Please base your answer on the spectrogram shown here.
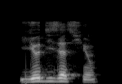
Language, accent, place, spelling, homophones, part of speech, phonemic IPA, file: French, France, Lyon, yodisation, iodisation, noun, /jɔ.di.za.sjɔ̃/, LL-Q150 (fra)-yodisation.wav
- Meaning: yodification, addition of or transformation into a yod phoneme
